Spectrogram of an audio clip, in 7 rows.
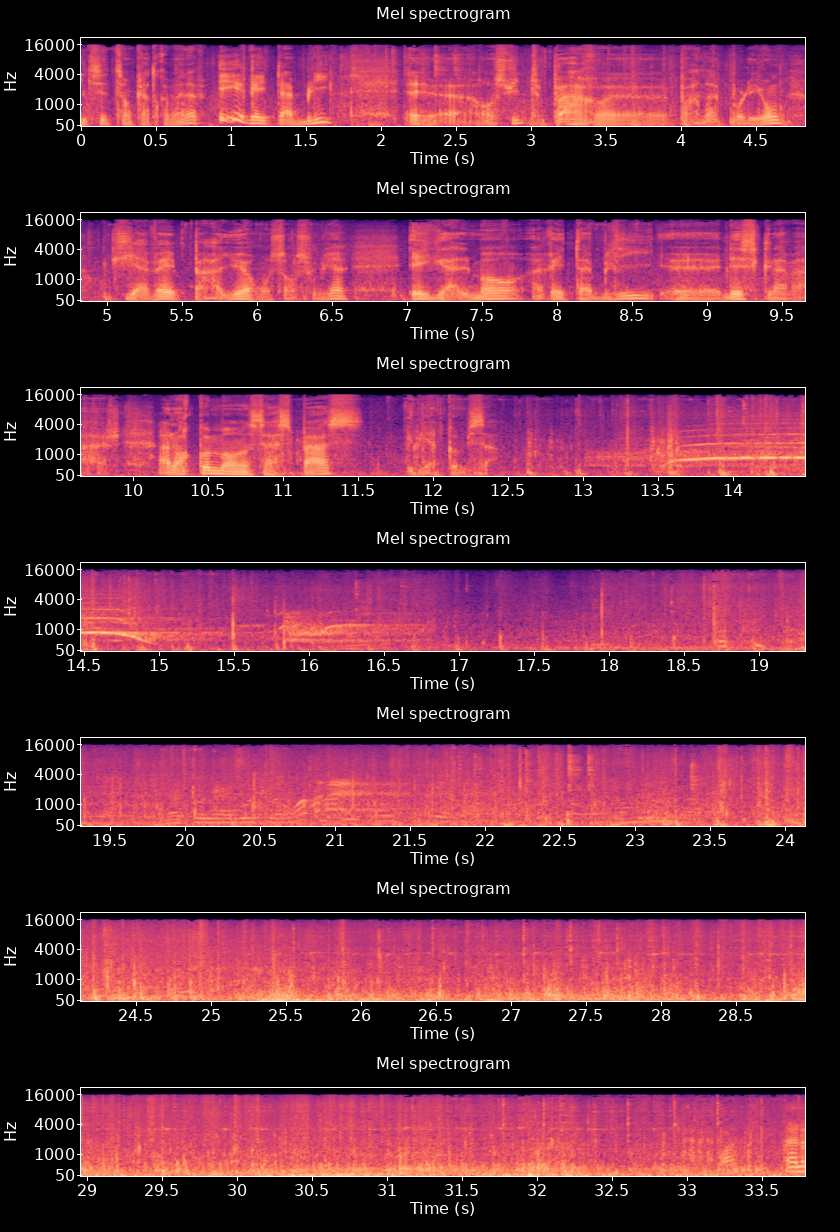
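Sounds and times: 
speech: 0.0 - 12.5
hooves of a black horse pulling a small cart clip-clopping: 0.0 - 33.7.

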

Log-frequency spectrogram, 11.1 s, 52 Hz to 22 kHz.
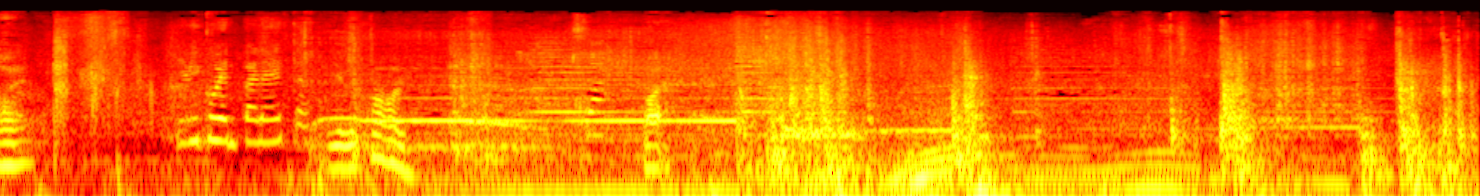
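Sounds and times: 
speech: 0.0 - 0.4, 1.4 - 3.6, 4.8 - 5.2
delivery truck doors shutting: 2.3 - 11.0.

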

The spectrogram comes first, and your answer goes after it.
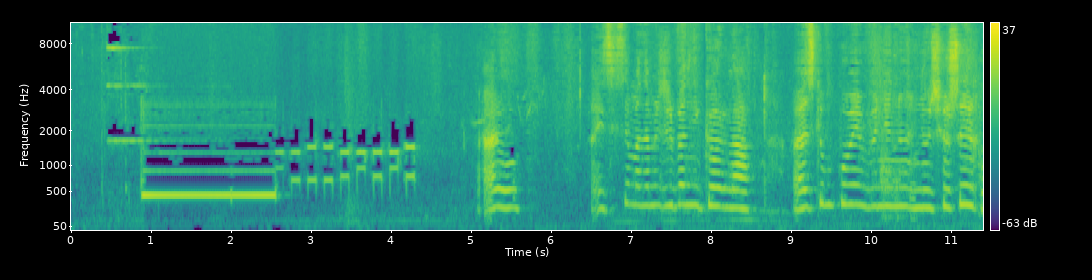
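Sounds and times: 
telephone dial tone: 0.9 - 4.4
touch-tone keypad dialing beeps to call a taxi: 2.4 - 4.3
speech: 5.2 - 5.7, 6.6 - 11.3.

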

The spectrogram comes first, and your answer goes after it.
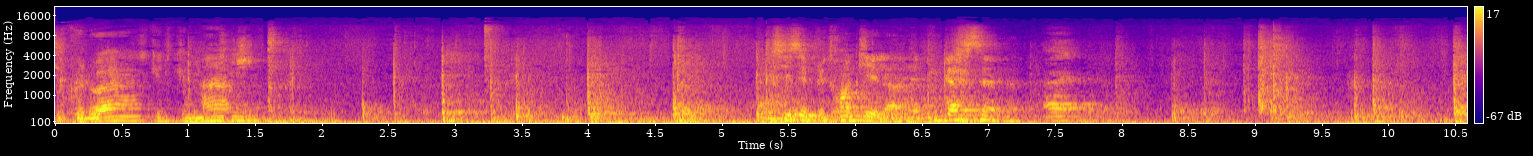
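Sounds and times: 
heavy fire door pushed open: 0.0 - 7.1
low rumble: 0.0 - 10.5
speech: 0.2 - 1.8, 5.5 - 7.8.

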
